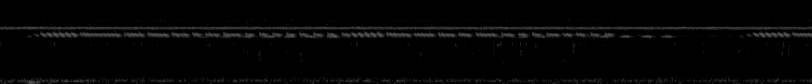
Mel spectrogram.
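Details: Autumn insects in a dense chorus: a steady, very high shrill trill runs throughout, overlaid by a lower, rapidly pulsed chirping train that breaks off briefly near the end and resumes, with a faint low background hum.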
